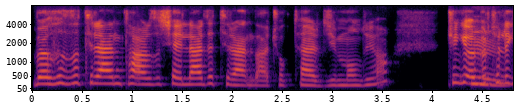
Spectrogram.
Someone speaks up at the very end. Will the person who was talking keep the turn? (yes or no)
yes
